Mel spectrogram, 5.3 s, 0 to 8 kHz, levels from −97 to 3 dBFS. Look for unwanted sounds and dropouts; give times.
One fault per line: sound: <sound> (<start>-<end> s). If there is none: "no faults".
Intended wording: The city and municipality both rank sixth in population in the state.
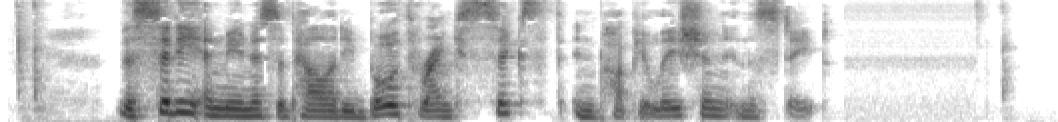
no faults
